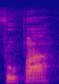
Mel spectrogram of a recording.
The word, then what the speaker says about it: FUPA: Chris, I think the Grossi- correct pronunciation is Fupa, but okay.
